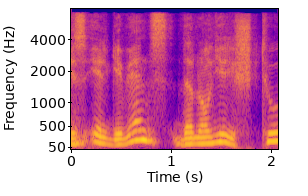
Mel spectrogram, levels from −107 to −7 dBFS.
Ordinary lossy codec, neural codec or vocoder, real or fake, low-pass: MP3, 48 kbps; codec, 16 kHz in and 24 kHz out, 0.4 kbps, LongCat-Audio-Codec, fine tuned four codebook decoder; fake; 7.2 kHz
